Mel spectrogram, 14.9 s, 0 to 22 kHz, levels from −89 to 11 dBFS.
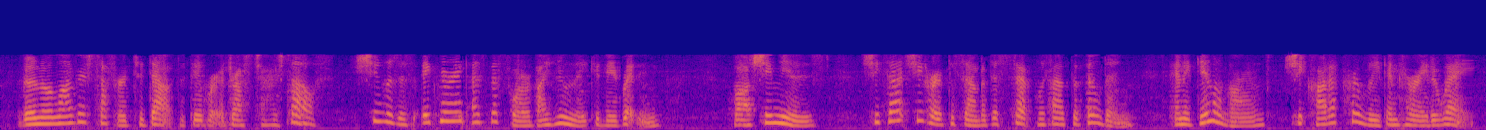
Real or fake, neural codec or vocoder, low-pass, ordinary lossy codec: fake; codec, 24 kHz, 0.9 kbps, WavTokenizer, medium music audio release; 7.2 kHz; AAC, 16 kbps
